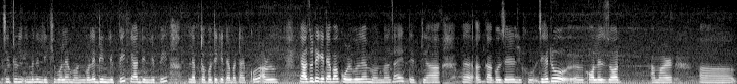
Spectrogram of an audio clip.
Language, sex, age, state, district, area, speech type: Assamese, female, 18-30, Assam, Kamrup Metropolitan, rural, spontaneous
